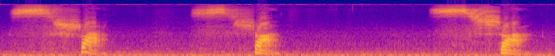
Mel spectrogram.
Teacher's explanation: we pronounce it as one syllable you start with a strong s sound then you do the SH sound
